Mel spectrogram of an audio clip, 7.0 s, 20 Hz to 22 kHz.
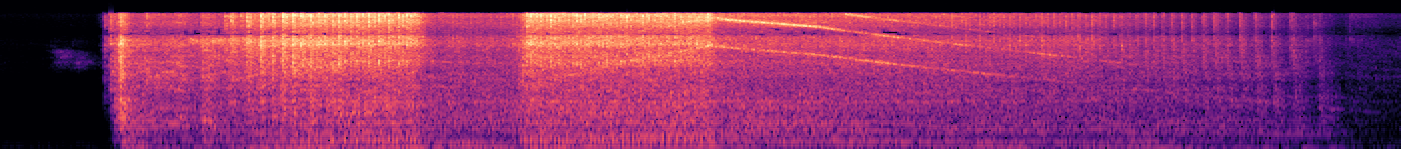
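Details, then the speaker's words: Katolight 110kVA generator, old chicken-coop unit that wouldn't start: cranks briefly, catches and settles into a steady, even run with no knocks or misses; it runs. "It runs. I'll wait till my dad and my brother get here to test it, test all the voltage and stuff."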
